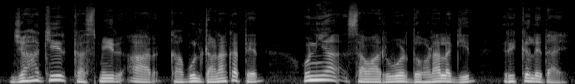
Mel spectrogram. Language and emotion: Santali, neutral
